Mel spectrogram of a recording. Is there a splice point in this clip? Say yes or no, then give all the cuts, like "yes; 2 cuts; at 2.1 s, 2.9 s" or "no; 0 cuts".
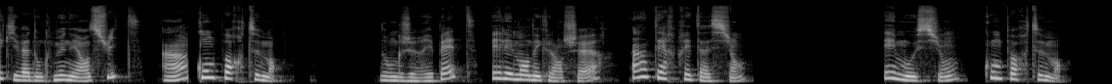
yes; 4 cuts; at 1.9 s, 4.8 s, 6.2 s, 9.7 s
